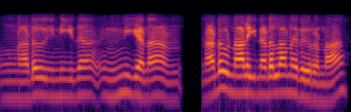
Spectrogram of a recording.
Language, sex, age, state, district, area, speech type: Tamil, male, 30-45, Tamil Nadu, Chengalpattu, rural, conversation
